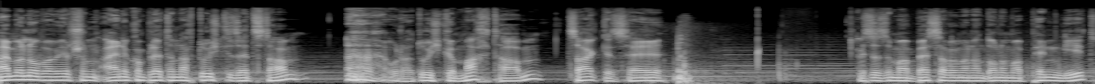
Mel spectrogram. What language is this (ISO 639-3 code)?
deu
